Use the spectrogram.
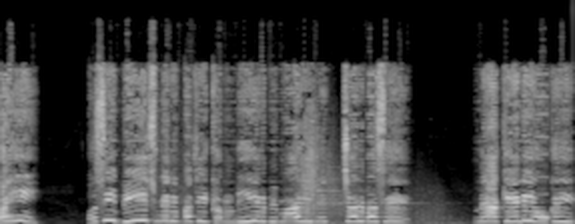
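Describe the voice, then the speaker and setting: In a cartoonish character voice, a female-sounding voice talks at extremely high pitch and a fairly slow pace. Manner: fierce, threatening.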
